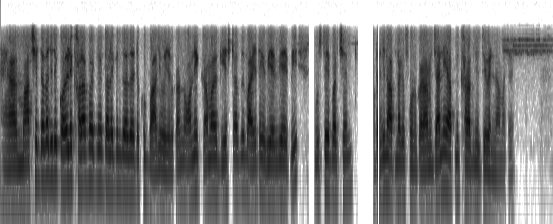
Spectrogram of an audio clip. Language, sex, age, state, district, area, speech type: Bengali, male, 18-30, West Bengal, Malda, rural, conversation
